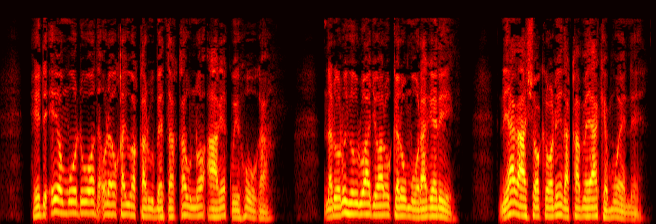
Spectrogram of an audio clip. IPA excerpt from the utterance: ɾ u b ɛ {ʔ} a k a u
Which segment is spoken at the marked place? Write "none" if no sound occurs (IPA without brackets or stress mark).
t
